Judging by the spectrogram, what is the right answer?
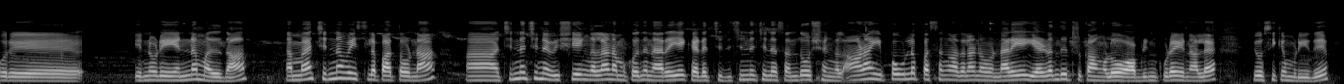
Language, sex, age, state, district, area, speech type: Tamil, female, 30-45, Tamil Nadu, Tiruvarur, rural, spontaneous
